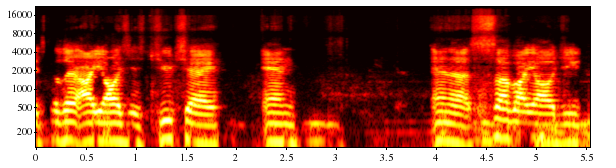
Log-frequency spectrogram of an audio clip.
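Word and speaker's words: 주체: So, and Kim Il-sung basically made his own ideology called Juche. Juche? Yeah, the first syllable, Jew, means man. Okay. And the second syllable, Che, means like your body.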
